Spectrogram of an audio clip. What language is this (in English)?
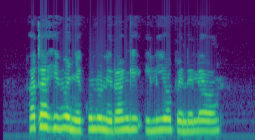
Swahili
